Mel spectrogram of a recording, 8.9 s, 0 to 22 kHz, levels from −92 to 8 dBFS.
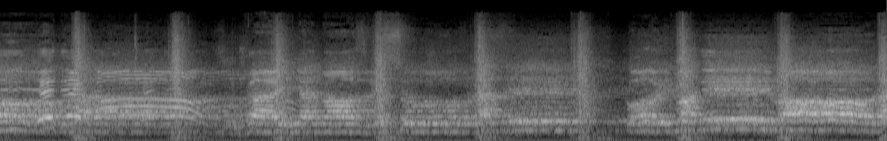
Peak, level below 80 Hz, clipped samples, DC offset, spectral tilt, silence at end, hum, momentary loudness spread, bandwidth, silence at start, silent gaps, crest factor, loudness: -10 dBFS; -62 dBFS; under 0.1%; under 0.1%; -1.5 dB/octave; 0 s; none; 10 LU; 16 kHz; 0 s; none; 18 dB; -28 LUFS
